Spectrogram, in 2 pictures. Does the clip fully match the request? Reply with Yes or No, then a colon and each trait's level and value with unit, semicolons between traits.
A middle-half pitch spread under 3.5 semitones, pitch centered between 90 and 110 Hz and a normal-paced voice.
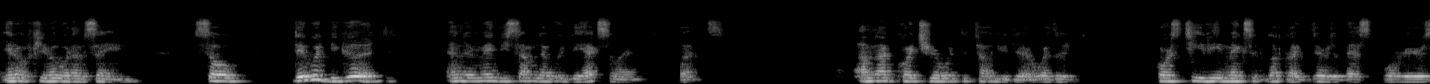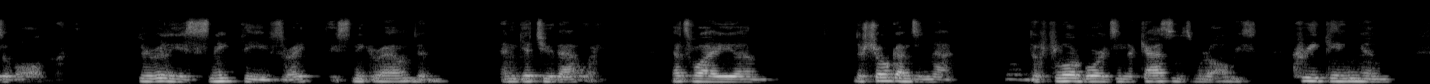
No: average, 2.9 semitones; low, 135 Hz; average, 160 wpm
